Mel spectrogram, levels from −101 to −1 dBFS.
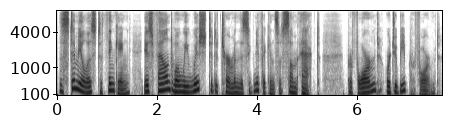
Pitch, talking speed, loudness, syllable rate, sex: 155 Hz, 165 wpm, -18 LUFS, 5.2 syllables/s, male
